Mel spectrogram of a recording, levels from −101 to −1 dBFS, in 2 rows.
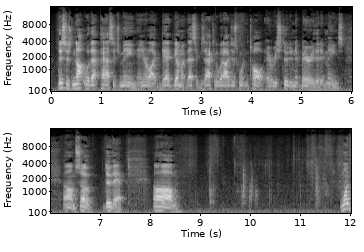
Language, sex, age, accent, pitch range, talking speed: English, male, 40-59, American, 115-165 Hz, 160 wpm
